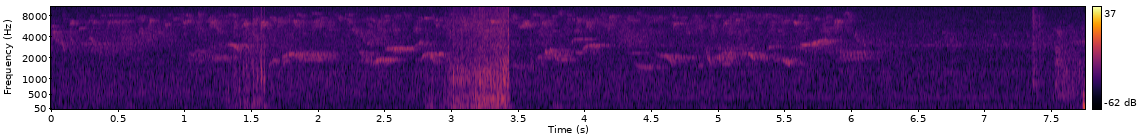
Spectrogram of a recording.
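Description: Outdoor ambience with birds chirping in short, scattered calls over a low background noise, and a brief rush of noise about three seconds in.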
